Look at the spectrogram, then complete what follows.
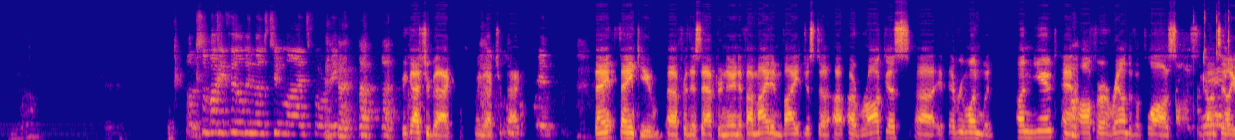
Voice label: conversation

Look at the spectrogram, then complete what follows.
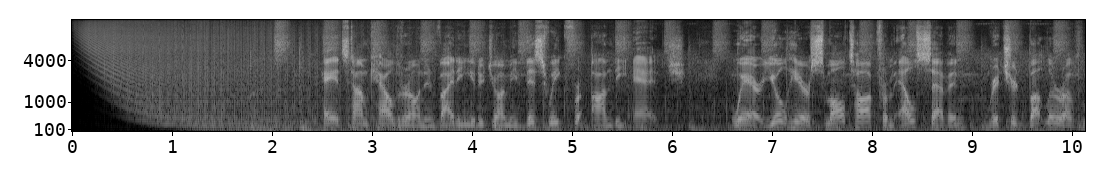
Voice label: promo

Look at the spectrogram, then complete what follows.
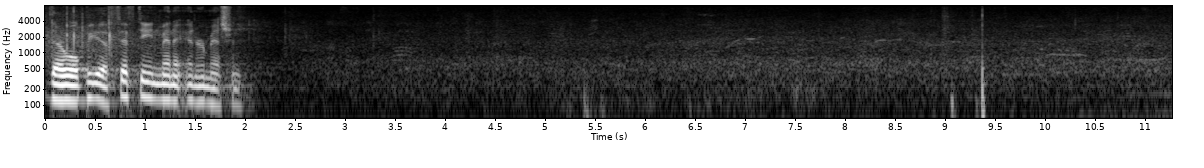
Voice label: announcement

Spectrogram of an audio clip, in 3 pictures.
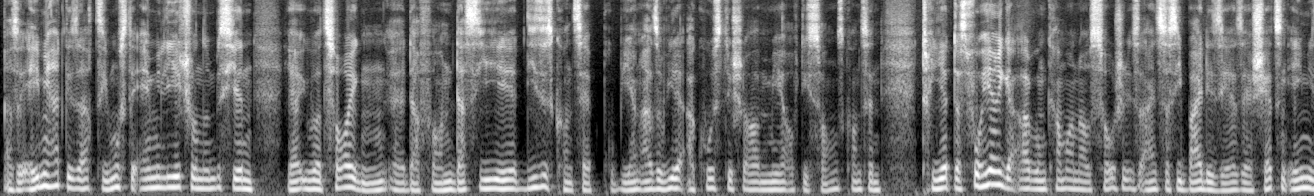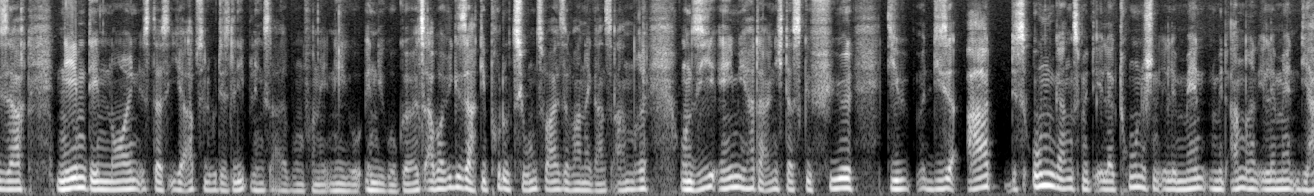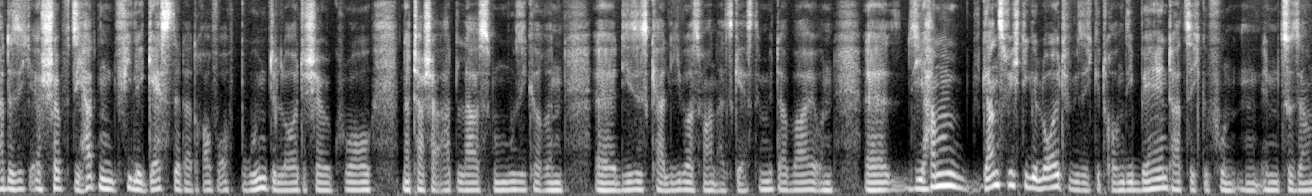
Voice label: german translation

